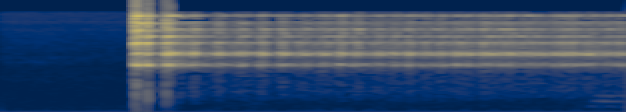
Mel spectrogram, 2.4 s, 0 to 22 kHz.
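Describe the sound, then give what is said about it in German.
A small 10-cent coin strikes a hard surface with two or three quick clicks, then rings on with a bright, high metallic shimmer that holds steady for about two seconds, with no voices. “Welche Münze war das? 10 Cent.”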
